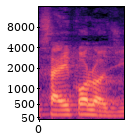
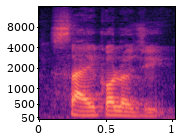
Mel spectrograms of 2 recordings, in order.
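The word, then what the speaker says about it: psychology: तो देखिए एस से पहले पी, ये तो आपको पता ही होगा, पी साइलेंट। स्टार्टिंग में पी लिखा हुआ है लेकिन हम पी को पढ़ते ही नहीं है। साइकोलॉजी, इसे हम क्या पढ़ते हैं?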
